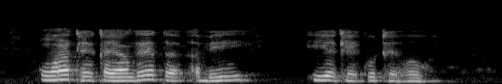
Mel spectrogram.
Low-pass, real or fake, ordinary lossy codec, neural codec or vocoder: 5.4 kHz; fake; AAC, 24 kbps; codec, 16 kHz, 16 kbps, FunCodec, trained on LibriTTS, 50 frames a second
